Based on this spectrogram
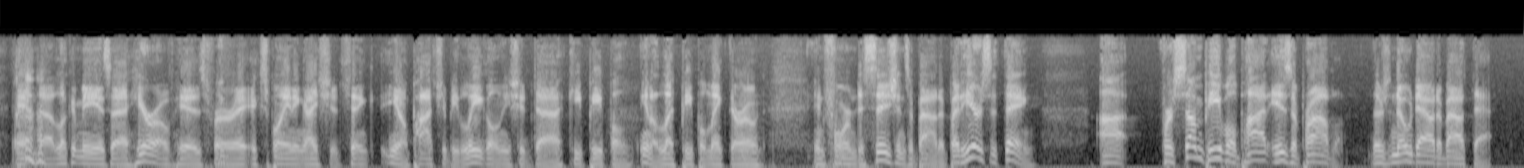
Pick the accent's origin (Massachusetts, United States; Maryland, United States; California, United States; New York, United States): California, United States; North Hollywood; Well, he's calling from my hometown, North Hollywood.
